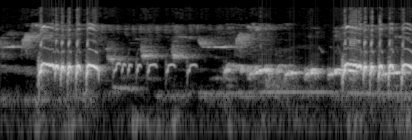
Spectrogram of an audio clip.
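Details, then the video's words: Lure song of a local zebra dove, meant to make silent doves start singing: sharp rapid coo notes, a stuttering run of short rolled notes, then another loud staccato burst. "Perkutut Malas Bunyi dijamin NYAUT GACOR LANGSUNG dengar pancingan masteran Kutut lokal ini"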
